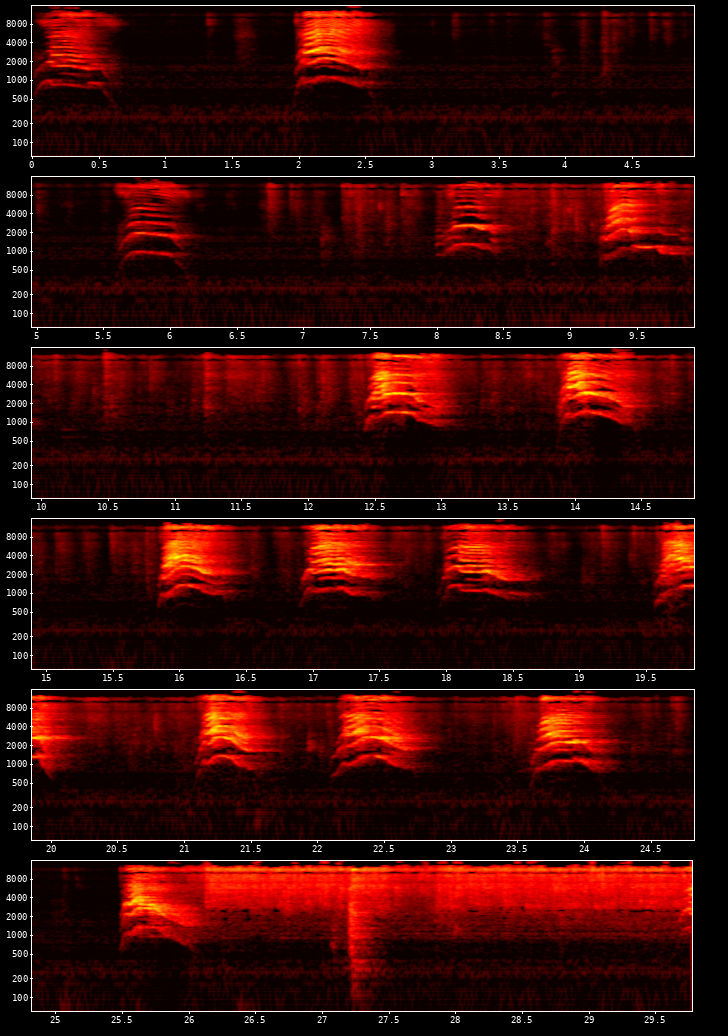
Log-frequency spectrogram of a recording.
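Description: A young kitten crying over and over while it is bathed: about fifteen short, high-pitched meows, each falling in pitch, one every second or two. Near the end a tap starts running with a steady hiss under the cries.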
